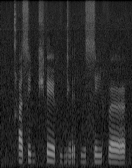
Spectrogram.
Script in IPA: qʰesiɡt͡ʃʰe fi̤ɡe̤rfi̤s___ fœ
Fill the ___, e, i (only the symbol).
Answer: i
